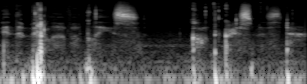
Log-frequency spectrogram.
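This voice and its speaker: Whispered words from a woman, with noticeable background noise. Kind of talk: ASMR storybook reading to help sleep. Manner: whispered, soft.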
